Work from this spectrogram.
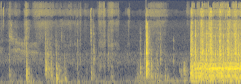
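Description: A sewing machine chain-piecing quilt pieces: soft scattered clicks and handling taps at first, then the motor bursts into a loud, steady, continuous run of stitching near the end.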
